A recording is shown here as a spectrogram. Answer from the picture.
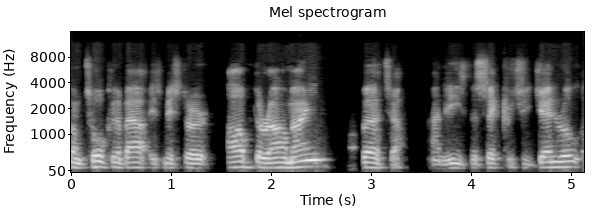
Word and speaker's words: Abderahmane Berthe: It's great to have you on board, and I hope I've pronounced your name correctly. Oh, yes, it's correct. My name is Abderahmane Berthe.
